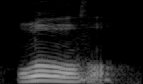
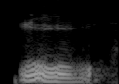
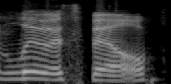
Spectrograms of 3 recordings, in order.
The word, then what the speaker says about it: Louisville: You have to say Louisville. I believe that's Louisville. Like you got to just move your mouth as little as possible. Louisville. You can't say Louisville. No, Louisville.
